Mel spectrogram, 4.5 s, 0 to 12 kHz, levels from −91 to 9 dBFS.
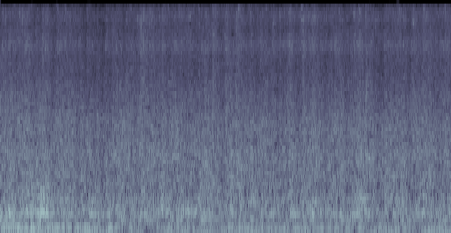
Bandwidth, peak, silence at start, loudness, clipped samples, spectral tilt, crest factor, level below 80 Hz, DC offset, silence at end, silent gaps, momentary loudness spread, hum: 11.5 kHz; -12 dBFS; 0 s; -28 LUFS; under 0.1%; -3.5 dB/octave; 16 dB; -36 dBFS; under 0.1%; 0 s; none; 3 LU; none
